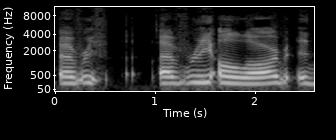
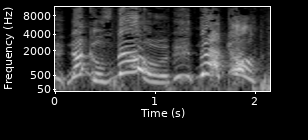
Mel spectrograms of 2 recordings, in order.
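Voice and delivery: panicked shout; 11 semitones higher, 4 dB louder, slower than usual. Acted. Panicked friend calls out.

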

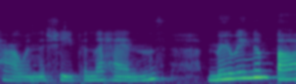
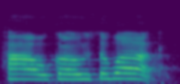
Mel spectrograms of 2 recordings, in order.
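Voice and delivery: lazy farmer calling; 9 dB louder, slower than usual. Acted. Lazy farmer calling from bed to the duck. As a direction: call down lazily from bed.

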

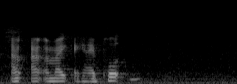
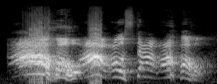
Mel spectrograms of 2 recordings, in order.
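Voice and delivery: pained yelling; 12 semitones higher, 16 dB louder, much slower than usual. Real, not acted. Pained yells at ear piercing.

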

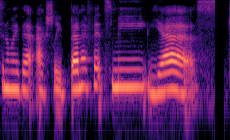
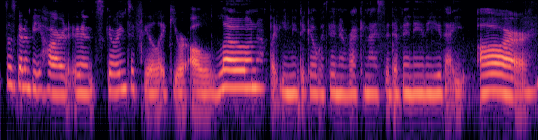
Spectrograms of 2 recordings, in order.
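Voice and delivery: ordinary talk, nothing marked

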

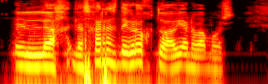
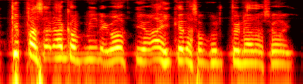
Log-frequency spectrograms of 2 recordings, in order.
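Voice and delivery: hammed-up self-pitying wail; weeping cook; 5 semitones higher than usual. Cook lamenting his business, in mock weeping. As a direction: start high and whine it like a mock sob. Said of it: "Está llorando, pobre cocinero".

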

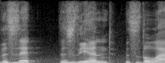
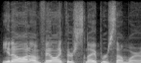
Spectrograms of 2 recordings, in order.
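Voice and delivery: ordinary talk

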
